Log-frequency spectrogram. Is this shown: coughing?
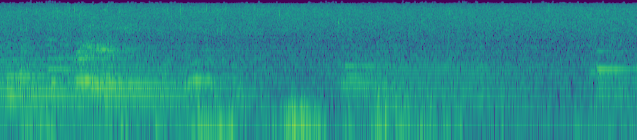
no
